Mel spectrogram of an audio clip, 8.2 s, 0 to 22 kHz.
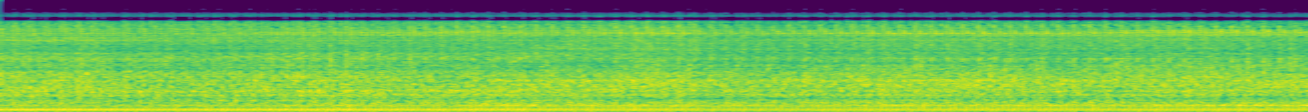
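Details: Old Dexta three-cylinder diesel tractor, about 1950–51, started with a cold start: low even diesel clatter at a slow steady idle of about 400 rpm, no misses or stumbles; normal healthy idle.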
